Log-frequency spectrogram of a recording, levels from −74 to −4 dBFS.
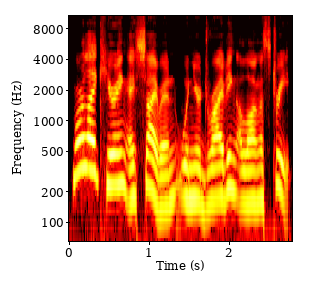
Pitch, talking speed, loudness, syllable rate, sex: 200 Hz, 235 wpm, -17 LUFS, 5.8 syllables/s, female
